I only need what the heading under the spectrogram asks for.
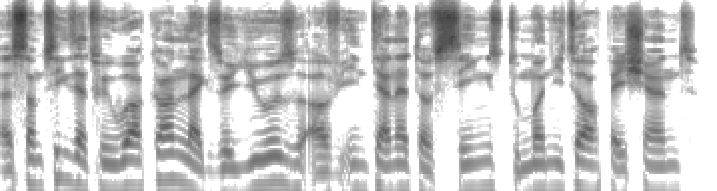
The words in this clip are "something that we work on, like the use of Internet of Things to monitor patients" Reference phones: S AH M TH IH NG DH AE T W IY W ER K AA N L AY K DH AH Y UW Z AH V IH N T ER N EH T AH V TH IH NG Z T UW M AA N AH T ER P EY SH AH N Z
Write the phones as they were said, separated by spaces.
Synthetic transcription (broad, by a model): S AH M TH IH NG DH AE T W IY W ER K AA N L AY K DH AH Y UW Z AH V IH N T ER N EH T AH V S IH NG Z T UW M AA N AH T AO P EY SH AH N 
